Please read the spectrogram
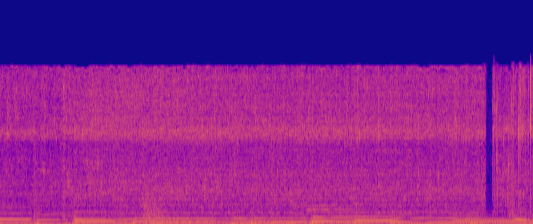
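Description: Chicken pieces and onions sizzling as they fry in oil in a pot, under background music with a plain melody.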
